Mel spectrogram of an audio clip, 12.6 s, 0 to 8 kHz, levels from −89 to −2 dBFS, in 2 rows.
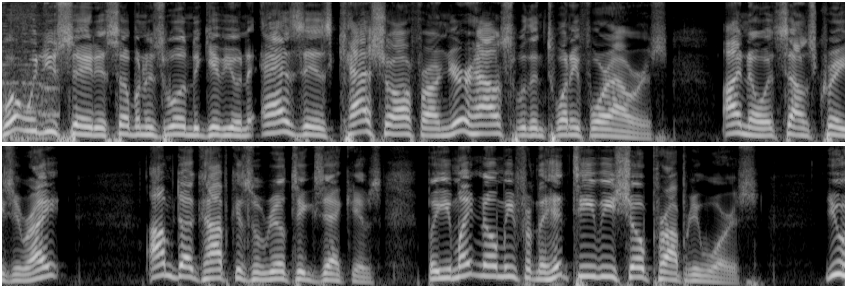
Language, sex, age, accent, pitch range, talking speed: English, male, 40-59, American, 160-220 Hz, 220 wpm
